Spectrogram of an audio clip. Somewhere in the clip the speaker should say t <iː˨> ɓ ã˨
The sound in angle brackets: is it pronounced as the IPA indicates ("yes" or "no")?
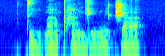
yes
